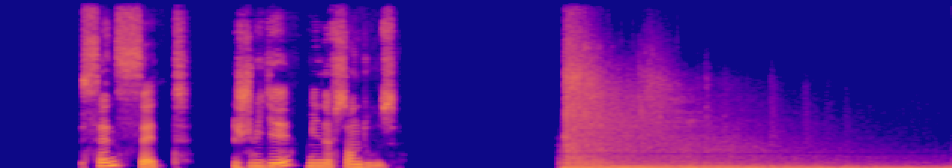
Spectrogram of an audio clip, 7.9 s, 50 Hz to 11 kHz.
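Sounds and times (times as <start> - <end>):
speech: 0.7 - 3.4
explosion with deep rumbling roar: 4.7 - 7.9.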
